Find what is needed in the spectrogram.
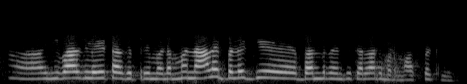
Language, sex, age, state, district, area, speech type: Kannada, female, 30-45, Karnataka, Gadag, rural, conversation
